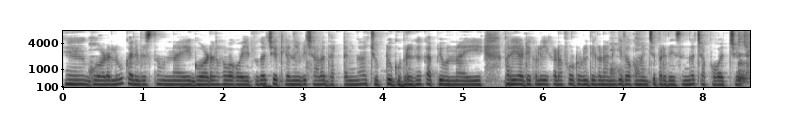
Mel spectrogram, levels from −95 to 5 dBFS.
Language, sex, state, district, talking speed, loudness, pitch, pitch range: Telugu, female, Andhra Pradesh, Srikakulam, 180 wpm, -18 LUFS, 210 Hz, 205-215 Hz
